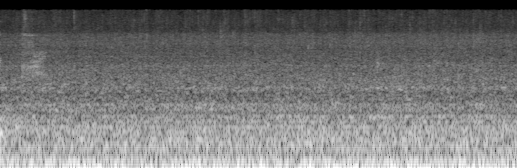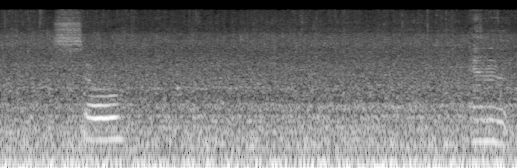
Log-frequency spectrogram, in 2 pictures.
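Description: A cooler running close by: a steady low rumble, with a short voice sound about six seconds in.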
